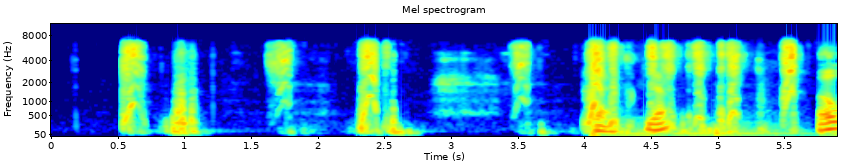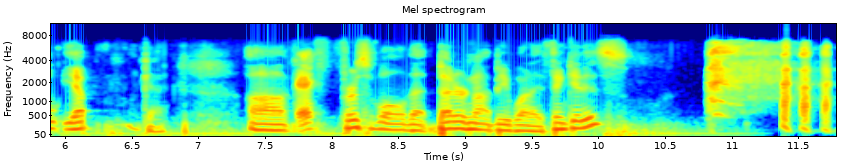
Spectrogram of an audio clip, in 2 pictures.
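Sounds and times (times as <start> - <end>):
zipper being zipped: 0.6 - 2.6, 3.5 - 5.6
speech: 4.1 - 4.9, 5.8 - 6.8, 7.4 - 10.3.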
